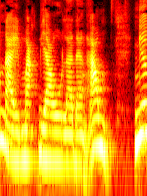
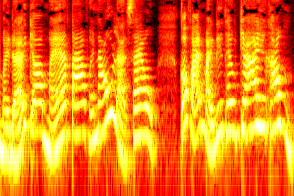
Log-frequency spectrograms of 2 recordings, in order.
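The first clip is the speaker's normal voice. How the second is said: raised-pitch angry interrogation; angry scolding; 6 semitones higher than usual. A narrator's reading. Drunk husband berating his wife for coming home late, angry scolding. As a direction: scold her in a string of accusing questions. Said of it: "vừa đánh vừa chửi quá trời luôn".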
